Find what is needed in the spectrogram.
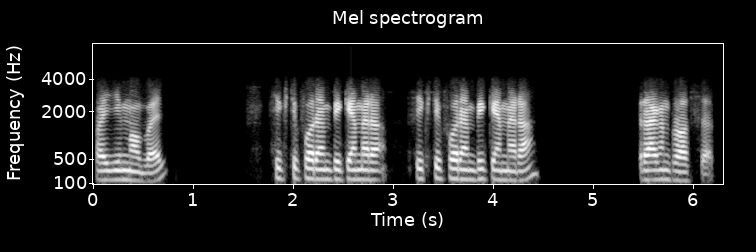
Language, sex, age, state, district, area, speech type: Telugu, male, 18-30, Telangana, Khammam, urban, conversation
